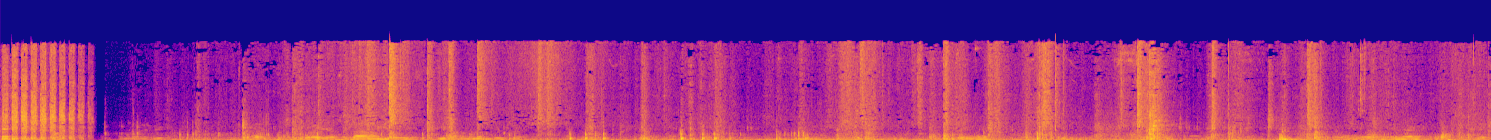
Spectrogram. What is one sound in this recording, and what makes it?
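Footsteps crunch over broken debris on the floor.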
